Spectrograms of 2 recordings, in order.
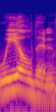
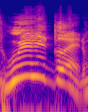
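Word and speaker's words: Wiedlin: Okay, I was pronouncing it wrong. It's Weedland. Why does he keep saying it? It's not Ween, it's Weedland. Jane Weedland from the Go-Os.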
